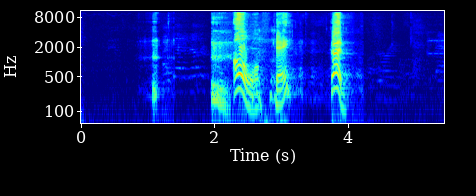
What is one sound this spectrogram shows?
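A man speaks loudly and clearly through a microphone.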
